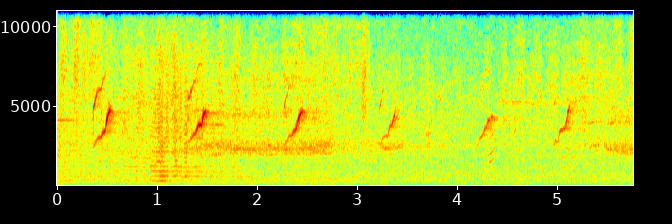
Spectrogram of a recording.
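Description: A bird calling over and over, each call a short, sharp rising note repeated about once a second.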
